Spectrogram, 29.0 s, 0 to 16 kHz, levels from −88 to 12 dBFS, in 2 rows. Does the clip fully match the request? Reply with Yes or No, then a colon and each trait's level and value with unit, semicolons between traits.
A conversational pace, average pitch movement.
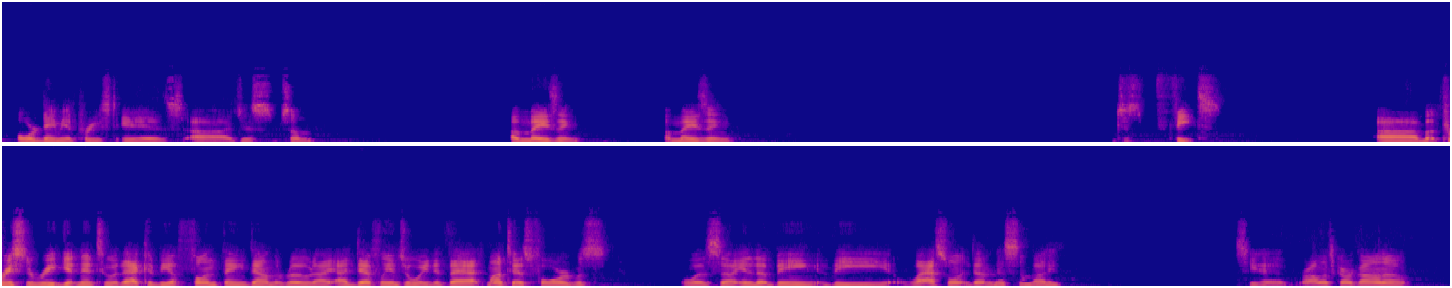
No: slow, 110 wpm; average, 4.0 semitones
